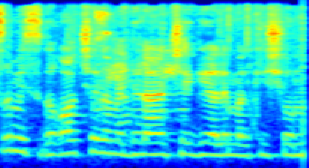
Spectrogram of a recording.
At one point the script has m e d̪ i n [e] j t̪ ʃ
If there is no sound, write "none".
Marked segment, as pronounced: a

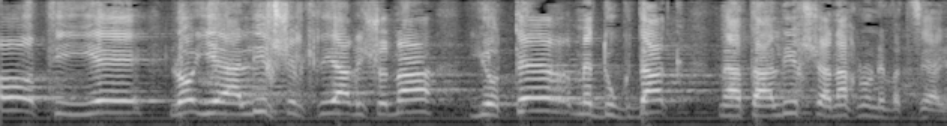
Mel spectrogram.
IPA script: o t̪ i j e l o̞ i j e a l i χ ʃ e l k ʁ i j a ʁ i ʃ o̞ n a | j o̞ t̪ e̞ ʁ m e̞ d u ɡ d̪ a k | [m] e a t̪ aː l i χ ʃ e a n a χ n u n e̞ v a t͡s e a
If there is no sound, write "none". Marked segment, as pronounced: m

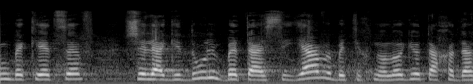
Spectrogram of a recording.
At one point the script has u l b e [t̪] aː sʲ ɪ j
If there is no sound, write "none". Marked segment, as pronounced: t̪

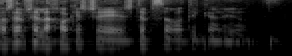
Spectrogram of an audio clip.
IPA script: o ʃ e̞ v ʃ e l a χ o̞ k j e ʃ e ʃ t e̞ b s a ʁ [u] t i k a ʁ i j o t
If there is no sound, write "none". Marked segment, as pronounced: o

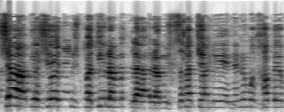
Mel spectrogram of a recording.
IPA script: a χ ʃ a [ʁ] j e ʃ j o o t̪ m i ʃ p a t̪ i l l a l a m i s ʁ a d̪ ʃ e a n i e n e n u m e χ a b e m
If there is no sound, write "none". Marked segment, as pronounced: v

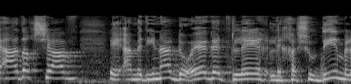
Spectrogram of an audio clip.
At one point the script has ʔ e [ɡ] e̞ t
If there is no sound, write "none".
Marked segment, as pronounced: ɡ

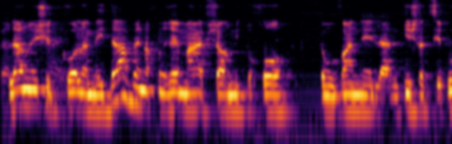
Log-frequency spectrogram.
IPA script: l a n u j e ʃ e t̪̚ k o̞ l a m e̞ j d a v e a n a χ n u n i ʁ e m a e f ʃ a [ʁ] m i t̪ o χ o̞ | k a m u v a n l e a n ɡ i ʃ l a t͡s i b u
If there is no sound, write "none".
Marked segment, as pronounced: ʁ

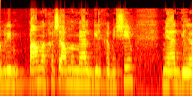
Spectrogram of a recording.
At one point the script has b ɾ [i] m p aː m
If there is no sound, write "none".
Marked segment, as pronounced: i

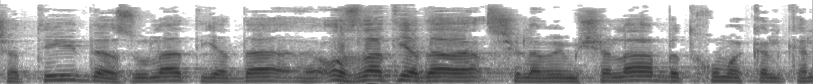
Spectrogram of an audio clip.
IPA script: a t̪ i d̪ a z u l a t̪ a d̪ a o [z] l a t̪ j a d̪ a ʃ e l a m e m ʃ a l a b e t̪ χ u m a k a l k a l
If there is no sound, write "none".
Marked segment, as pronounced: z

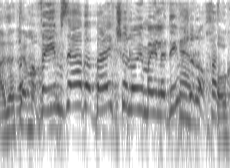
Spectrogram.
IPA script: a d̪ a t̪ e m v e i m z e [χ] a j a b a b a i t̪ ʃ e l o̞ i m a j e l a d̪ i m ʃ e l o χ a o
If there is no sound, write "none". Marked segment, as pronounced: none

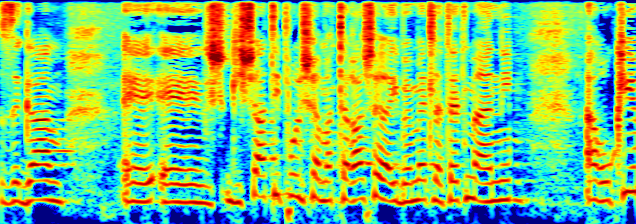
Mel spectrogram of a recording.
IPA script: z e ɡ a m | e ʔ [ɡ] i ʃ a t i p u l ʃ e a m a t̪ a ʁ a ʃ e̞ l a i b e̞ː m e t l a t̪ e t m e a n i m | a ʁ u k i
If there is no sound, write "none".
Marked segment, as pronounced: ɡ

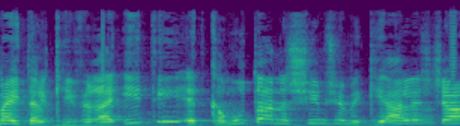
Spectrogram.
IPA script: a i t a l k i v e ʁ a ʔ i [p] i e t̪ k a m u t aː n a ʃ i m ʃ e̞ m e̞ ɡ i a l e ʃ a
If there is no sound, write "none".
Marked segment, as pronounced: t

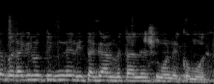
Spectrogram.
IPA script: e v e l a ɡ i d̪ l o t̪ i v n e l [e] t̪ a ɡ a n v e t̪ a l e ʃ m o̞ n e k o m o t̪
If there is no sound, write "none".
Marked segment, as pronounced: i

